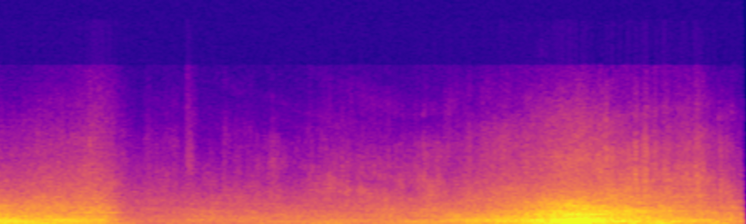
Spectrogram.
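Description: Race-truck engines in an iRacing race at the Charlotte Roval sound distant and fairly faint, dip after the first second, then swell as the trucks draw near around six seconds before fading slightly.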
